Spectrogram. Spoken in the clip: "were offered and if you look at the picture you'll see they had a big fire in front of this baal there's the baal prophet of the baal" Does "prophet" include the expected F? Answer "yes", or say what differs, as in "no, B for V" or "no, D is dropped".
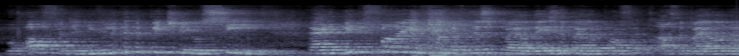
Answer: yes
